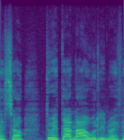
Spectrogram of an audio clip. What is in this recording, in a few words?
"nawr", Welsh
